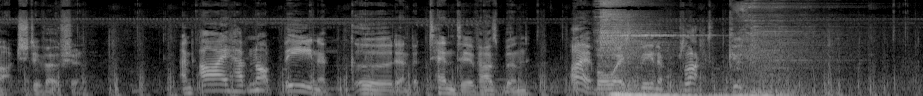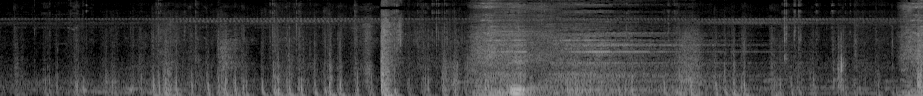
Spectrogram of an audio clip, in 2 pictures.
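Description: Horse hooves thud on a dirt track.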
